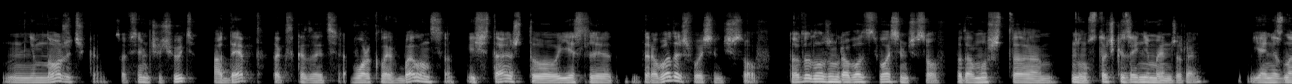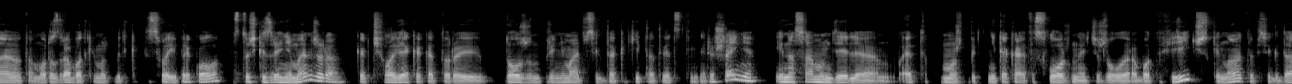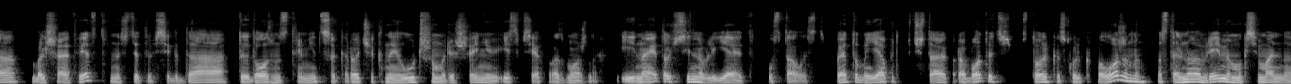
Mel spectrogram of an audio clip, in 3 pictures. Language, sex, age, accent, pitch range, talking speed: Russian, male, 20-39, native, 95-110 Hz, 155 wpm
